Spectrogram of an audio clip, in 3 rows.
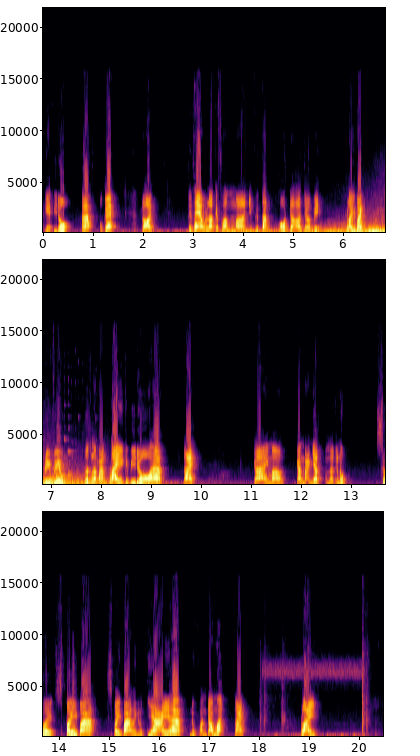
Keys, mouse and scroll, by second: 10.2-13.6 drag, 17.9 space, 20.0 space.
